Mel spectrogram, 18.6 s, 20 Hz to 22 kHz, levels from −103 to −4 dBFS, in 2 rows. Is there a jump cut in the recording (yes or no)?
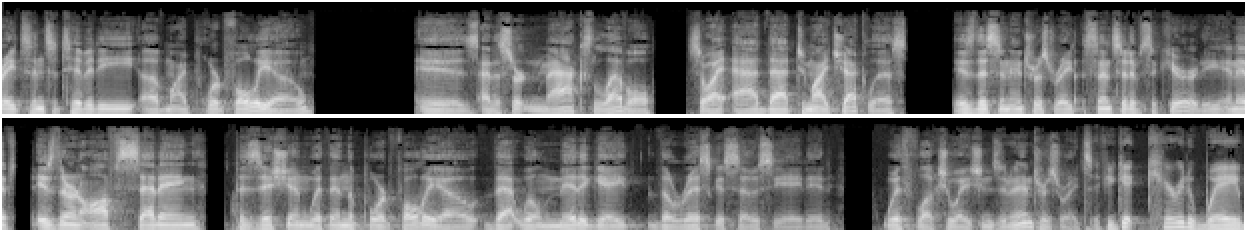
yes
